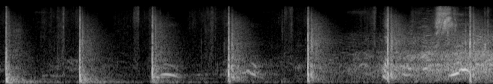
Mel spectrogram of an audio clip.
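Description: A sledgehammer bangs repeatedly against a wall.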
